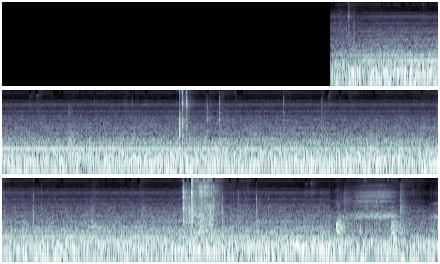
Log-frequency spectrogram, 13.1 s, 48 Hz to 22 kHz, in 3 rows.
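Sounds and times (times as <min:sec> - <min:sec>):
steady low hum: 0:03.3 - 0:13.0.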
